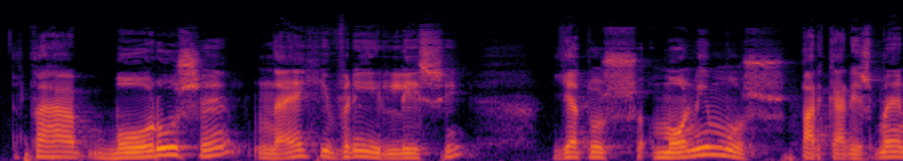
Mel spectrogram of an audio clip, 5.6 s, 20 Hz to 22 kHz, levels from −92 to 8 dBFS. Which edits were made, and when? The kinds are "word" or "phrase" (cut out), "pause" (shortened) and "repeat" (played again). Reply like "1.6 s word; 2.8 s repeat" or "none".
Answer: none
